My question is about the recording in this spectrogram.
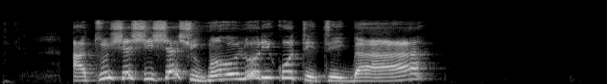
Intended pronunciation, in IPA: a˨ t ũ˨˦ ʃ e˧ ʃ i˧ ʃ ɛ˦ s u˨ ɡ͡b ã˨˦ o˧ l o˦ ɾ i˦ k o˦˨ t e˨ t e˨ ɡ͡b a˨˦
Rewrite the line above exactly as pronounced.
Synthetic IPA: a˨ t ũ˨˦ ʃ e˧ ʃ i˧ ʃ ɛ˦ ʃ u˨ ɡ͡b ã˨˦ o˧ l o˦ ɾ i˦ k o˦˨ t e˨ t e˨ ɡ͡b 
